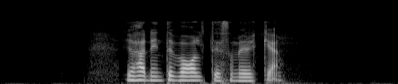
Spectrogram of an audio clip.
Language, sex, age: Swedish, female, 23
